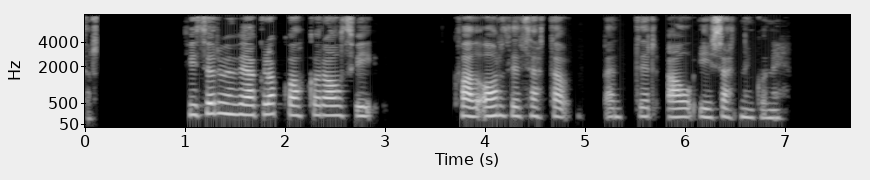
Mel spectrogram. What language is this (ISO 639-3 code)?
isl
